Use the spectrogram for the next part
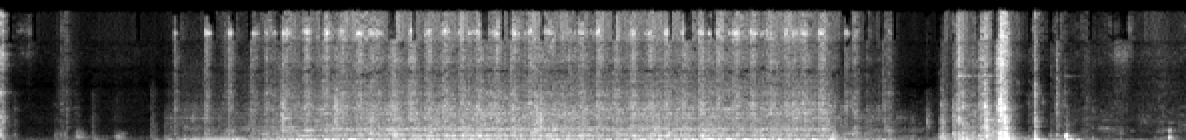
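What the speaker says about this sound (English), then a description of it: "I'm going to pop this across and we're going to stitch it" A sewing machine stitching fabric for a Wayfarer II backpack runs steadily for about three seconds after a short pause, then stops, followed by faint handling clicks and rustling.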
